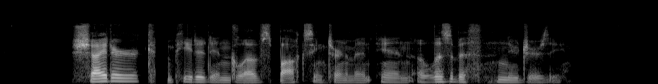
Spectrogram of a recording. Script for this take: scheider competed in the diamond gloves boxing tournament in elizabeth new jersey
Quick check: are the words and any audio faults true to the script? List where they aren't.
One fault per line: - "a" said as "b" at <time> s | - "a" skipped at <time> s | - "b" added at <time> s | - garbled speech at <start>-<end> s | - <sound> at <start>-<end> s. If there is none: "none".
- dropout at 1.5-1.7 s
- "the diamond" skipped at 2.3 s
